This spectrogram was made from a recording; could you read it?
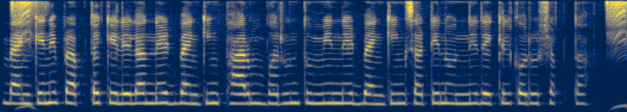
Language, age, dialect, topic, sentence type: Marathi, 25-30, Varhadi, banking, statement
